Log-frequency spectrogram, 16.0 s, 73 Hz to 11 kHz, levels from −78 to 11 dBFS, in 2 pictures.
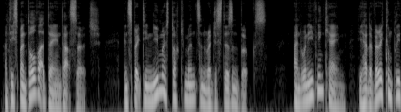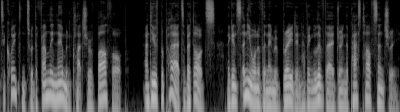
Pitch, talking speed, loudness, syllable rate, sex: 110 Hz, 205 wpm, -22 LUFS, 6.5 syllables/s, male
